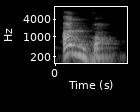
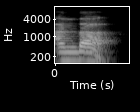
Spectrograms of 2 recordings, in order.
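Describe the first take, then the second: First: The stress is on the first syllable. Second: The stress is on the second syllable. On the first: The speaker calls it right. "Aksentuasi di huruf pertama apabila tidak ada huruf mad" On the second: The speaker calls it wrong. "Jangan dibaca anta"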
